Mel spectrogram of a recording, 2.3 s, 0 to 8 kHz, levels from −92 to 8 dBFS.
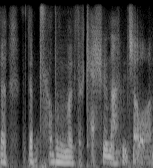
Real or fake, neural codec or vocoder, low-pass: fake; codec, 16 kHz, 1 kbps, FreqCodec, smaller model; 7.2 kHz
